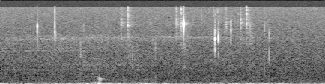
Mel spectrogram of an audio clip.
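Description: Near silence with several faint computer mouse clicks.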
